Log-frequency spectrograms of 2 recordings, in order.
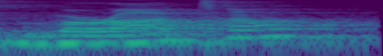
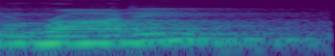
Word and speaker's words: Maratta: In Italy, the name is Maratta. But you know how people come across through Ellis Island, things get changed, or just Santa Barbara that, you know, messes up the pronunciation of like Isla Vista should be Isla Vista, etc. The things that we can't pronounce. So when it came to Maratta, it just became Maratti.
